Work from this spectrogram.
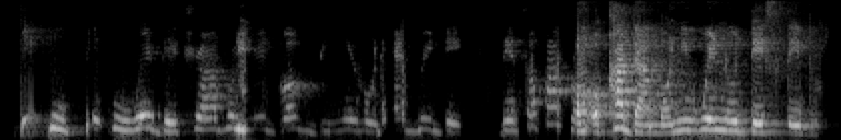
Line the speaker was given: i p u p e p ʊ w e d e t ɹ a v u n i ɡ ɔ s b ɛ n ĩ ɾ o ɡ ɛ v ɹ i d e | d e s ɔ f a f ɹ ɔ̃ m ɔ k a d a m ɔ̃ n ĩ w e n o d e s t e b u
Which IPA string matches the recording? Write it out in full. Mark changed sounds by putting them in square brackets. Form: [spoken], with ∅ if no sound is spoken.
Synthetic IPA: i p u p [i] p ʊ w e d e t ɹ a v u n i ɡ ɔ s b [i] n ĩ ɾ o [d] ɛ v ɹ i d e | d e s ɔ f a f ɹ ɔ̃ m ɔ k a d a m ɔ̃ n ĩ w e n o d e s t e b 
